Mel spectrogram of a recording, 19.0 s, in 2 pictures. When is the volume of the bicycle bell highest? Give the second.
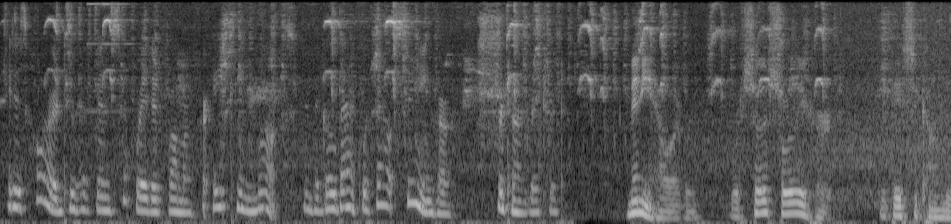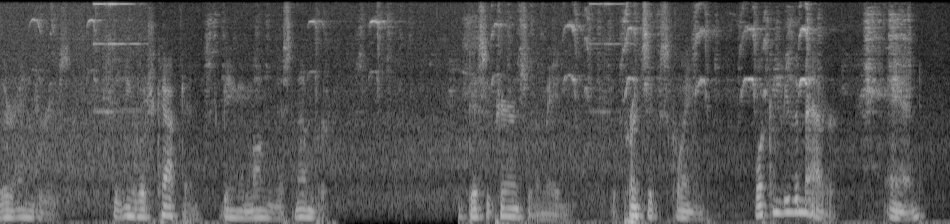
11 s.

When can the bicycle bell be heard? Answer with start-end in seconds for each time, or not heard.
0.8-1.4, 10.4-11.0, 15.4-15.8.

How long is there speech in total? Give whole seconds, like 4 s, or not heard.
18 s.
